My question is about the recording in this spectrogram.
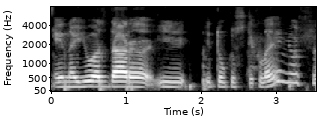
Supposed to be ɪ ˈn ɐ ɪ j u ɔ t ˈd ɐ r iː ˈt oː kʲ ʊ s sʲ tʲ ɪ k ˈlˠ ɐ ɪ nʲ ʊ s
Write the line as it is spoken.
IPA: ɪ ˈn ɐ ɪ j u ɔ s ˈd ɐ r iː ˈt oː kʲ ʊ s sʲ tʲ ɪ k ˈlˠ ɐ ɪ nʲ ʊ s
